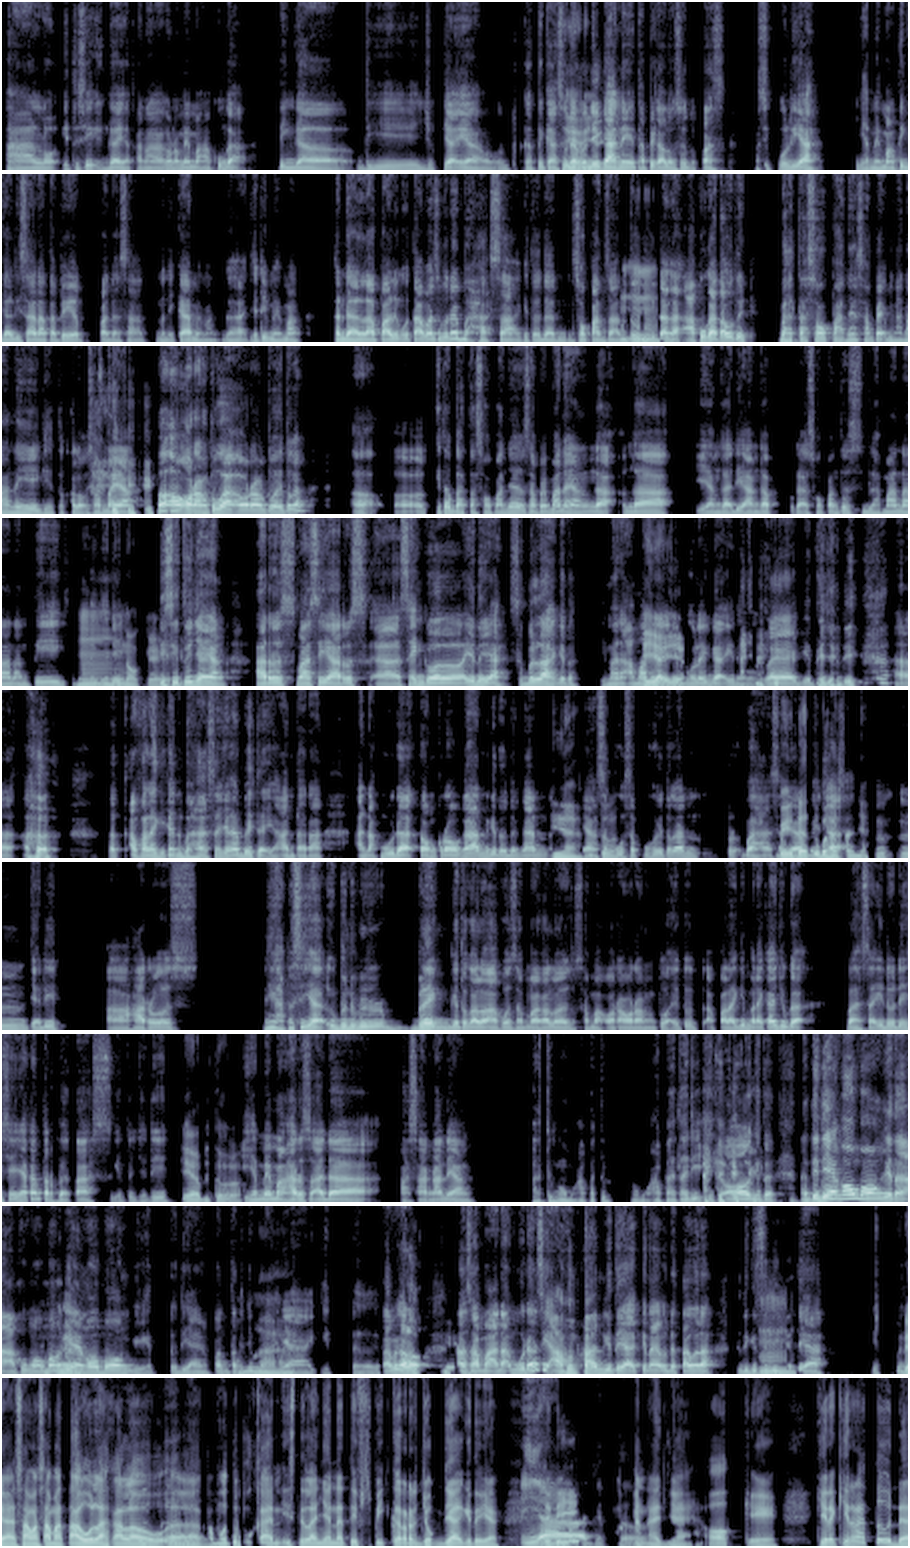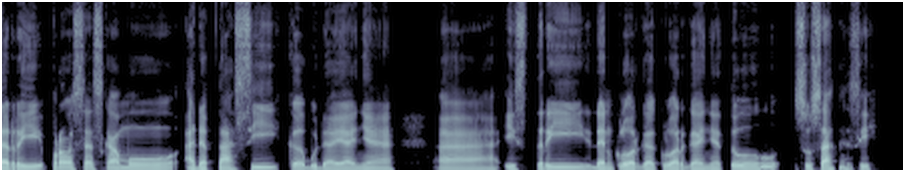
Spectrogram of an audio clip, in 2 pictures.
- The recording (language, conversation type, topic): Indonesian, podcast, Bisakah kamu menceritakan pengalaman bertemu budaya lain yang mengubah cara pandangmu?
- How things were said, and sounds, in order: laugh; laugh; laughing while speaking: "jadi, heeh"; in English: "blank"; laugh; laughing while speaking: "aman"; in English: "native speaker"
